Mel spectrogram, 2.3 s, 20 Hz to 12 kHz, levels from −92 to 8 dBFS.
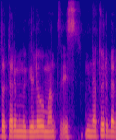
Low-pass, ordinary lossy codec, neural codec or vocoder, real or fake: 10.8 kHz; Opus, 16 kbps; codec, 24 kHz, 3.1 kbps, DualCodec; fake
